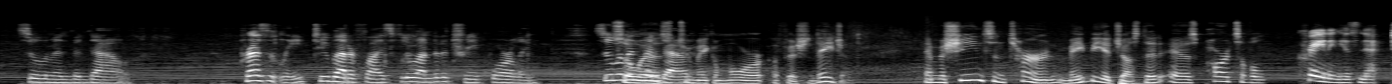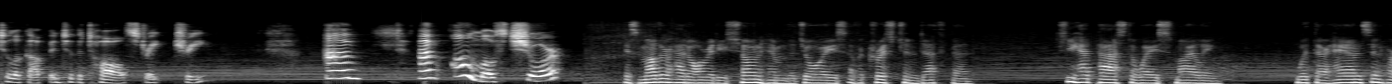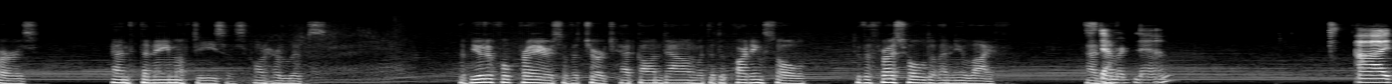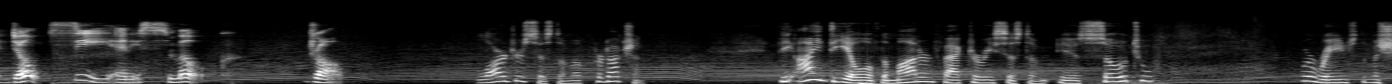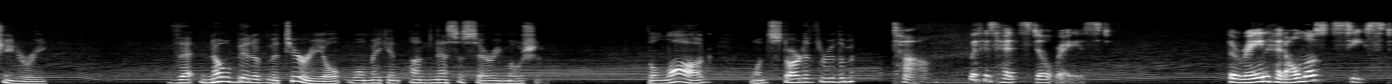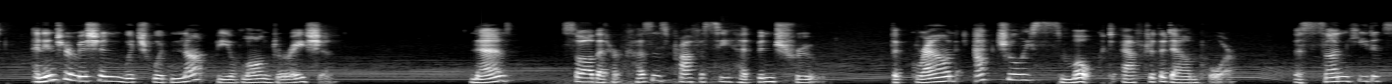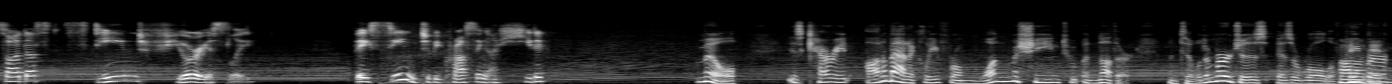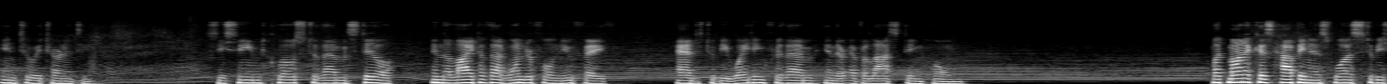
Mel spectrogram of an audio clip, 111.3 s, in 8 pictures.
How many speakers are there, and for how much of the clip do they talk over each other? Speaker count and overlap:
4, about 2%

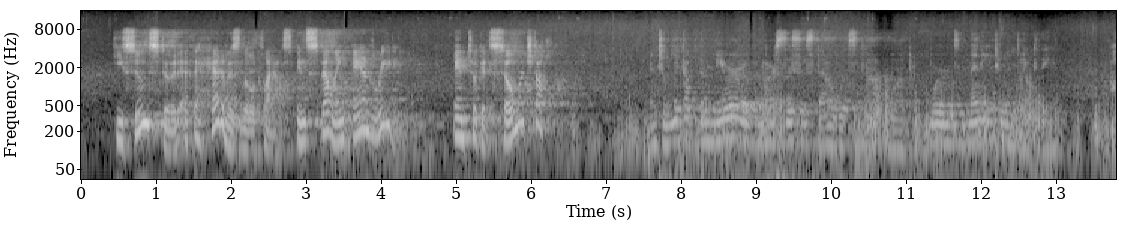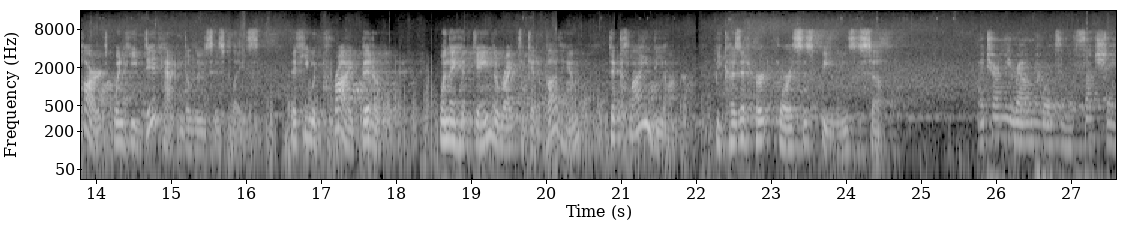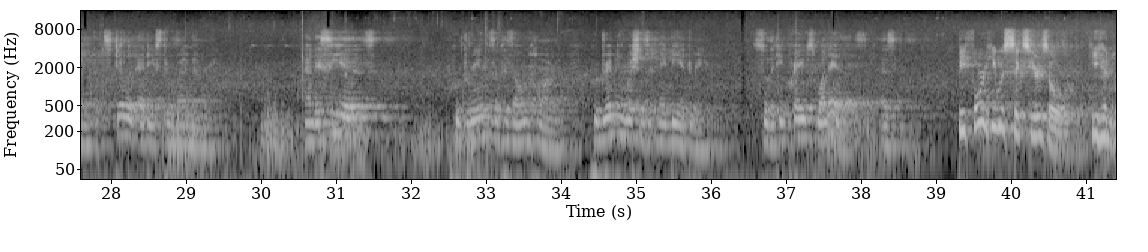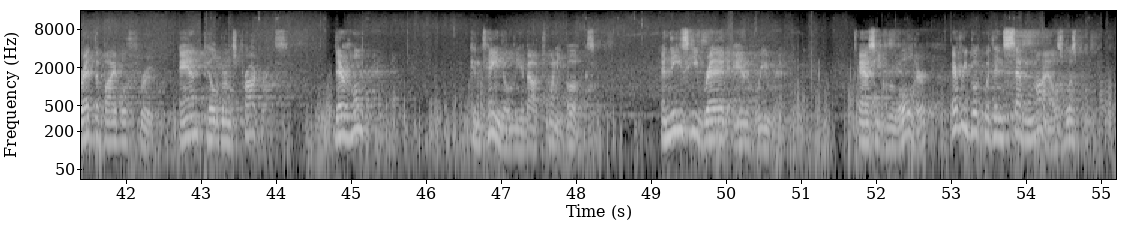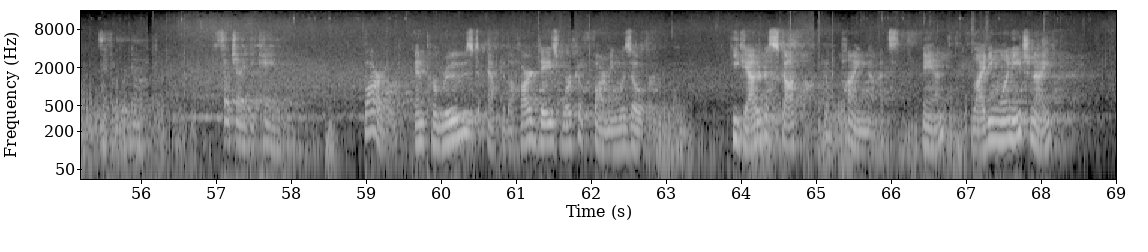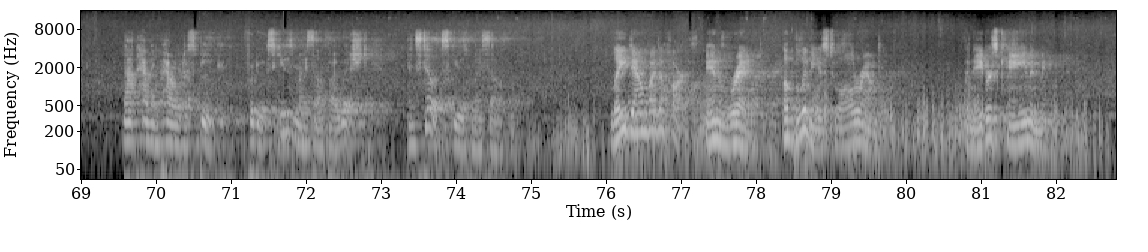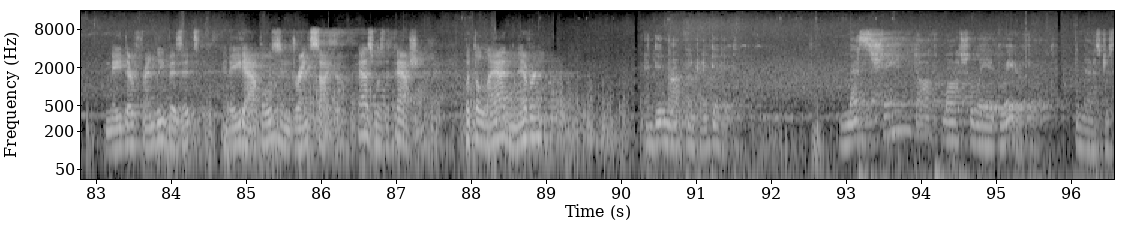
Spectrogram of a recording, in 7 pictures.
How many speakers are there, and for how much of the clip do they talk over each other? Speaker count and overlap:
2, no overlap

